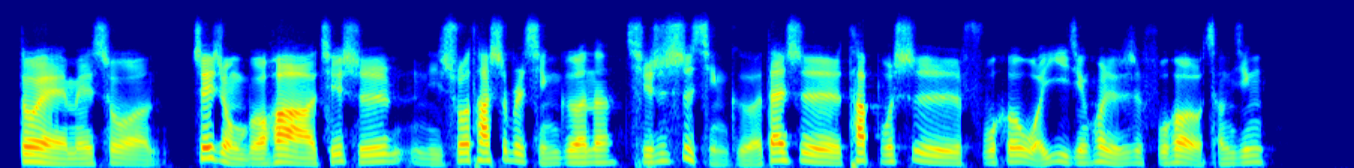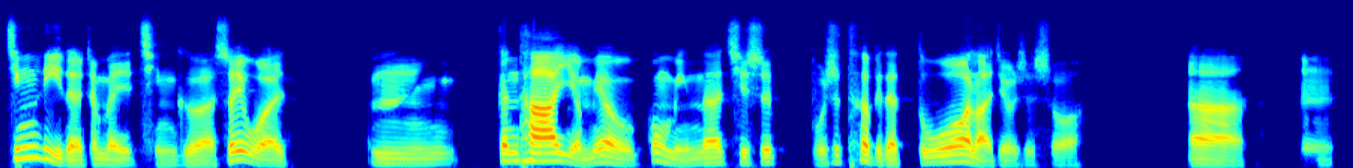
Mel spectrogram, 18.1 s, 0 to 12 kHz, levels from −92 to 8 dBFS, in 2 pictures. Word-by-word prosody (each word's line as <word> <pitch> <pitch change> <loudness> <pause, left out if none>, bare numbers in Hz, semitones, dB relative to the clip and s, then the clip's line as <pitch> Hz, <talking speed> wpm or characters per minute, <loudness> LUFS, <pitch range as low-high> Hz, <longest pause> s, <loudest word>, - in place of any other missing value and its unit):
对， 120 -8 +5
没 105 +1 -6
错。 95 -7 -6 0.2
这 210 +1 +6
种 100 - -2
的 105 -1 +1
话 110 -3 +8
其 145 +1 -6
实 145 +2 -4
你 100 -5 -18
说 165 - 0
它 165 0 +5
是 185 - -6
不 160 - -7
是 150 - -3
情 110 -2 -12
歌 120 +1 0
呢？ 125 +1 -4
其 130 +1 -8
实 155 - -9
是 150 - -5
情 85 - -14
歌， 85 +1 -9
但 170 0 +5
是 135 -8 -1
它 165 - +5
不 145 -2 -9
是 135 -8 -4
符 115 +3 -11
合 140 +2 -3
我 - - -3
意 145 - -9
境 120 -2 -9
或 - - -4
者 100 - -6
是 120 - -13
符 - - -12
合 - - +2
我 - - -6
曾 105 - -14
经 130 +4 -9 0.6
经 220 +3 -2
历 200 - 0
的 85 - 0
这 105 - -6
么 100 - -2
一 90 - -4
情 90 0 -11
歌。 90 0 -3
所 160 - +1
以 180 - +6
我， 95 - +1 0.6
嗯， 105 0 -9 0.2
跟 155 0 +1
它 160 0 +10
有 145 - -2
没 - - -4
有 95 - +1
共 155 - -5
鸣 100 +1 -8
呢， 115 0 0
其 115 +1 -8
实 125 +3 -5 0.2
不 95 - -11
是 135 - -9
特 - - 0
别 - - -8
地 - - +2
多 135 +5 +3
了， - - +3
就 85 -2 -9
是 - - -18
说。 80 - -12 0.7
啊。 95 -4 +1 0.4
嗯。 90 -1 -16
120 Hz, 250 characters per minute, -24 LUFS, 100-145 Hz, 0.7 s, 它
